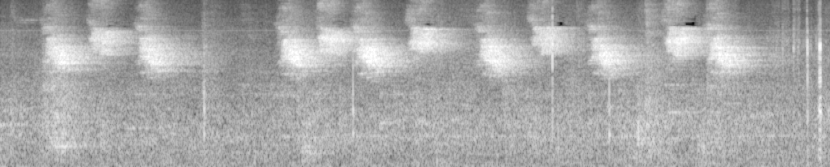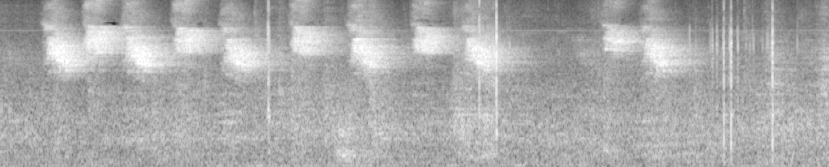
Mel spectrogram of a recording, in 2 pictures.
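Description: A bird calling: short, high chirps in groups of two to four, each chirp stepping down in pitch, with pauses of about a second between groups.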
